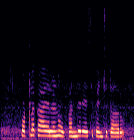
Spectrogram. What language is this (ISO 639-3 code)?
tel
